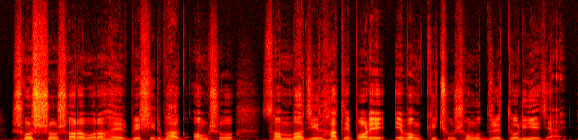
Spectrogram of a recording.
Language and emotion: Bengali, neutral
